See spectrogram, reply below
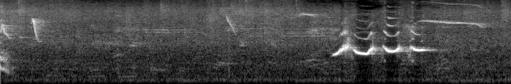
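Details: Hill myna from Bangladesh, talking: after near-silence with faint scattered chirps, a loud burst of four quick, voice-like modulated syllables comes in just over a second near the end.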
